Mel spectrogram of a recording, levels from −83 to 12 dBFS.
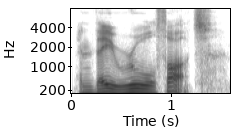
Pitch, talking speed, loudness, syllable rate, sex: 120 Hz, 150 wpm, -14 LUFS, 3.0 syllables/s, male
